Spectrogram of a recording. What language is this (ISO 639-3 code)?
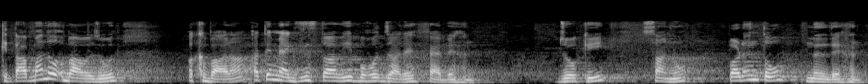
pan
